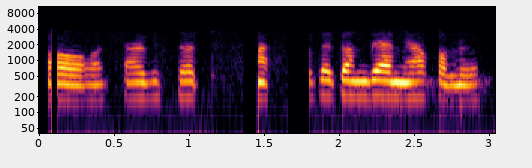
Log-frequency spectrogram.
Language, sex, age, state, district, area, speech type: Assamese, female, 45-60, Assam, Darrang, rural, conversation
